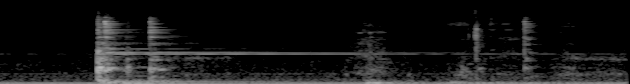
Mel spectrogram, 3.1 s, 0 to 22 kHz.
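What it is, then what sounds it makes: Unfilled metal speaker stand that rings. An empty, unfilled metal hi-fi speaker stand is tapped four times, each tap giving a bright metallic clink with a ringing tone around 780 Hz and a low hum underneath. The ringing is why such stands get mass-loaded or filled.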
